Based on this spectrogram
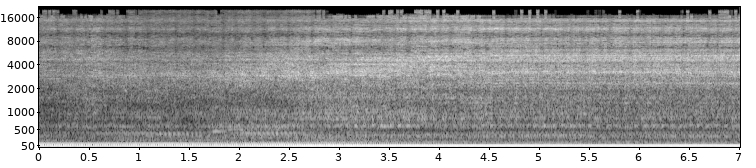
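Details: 2011 Bayliner 185 sterndrive, Copart project boat, flushed out with diesel: deep, steady idle with an even, regular beat, no knocking or rattling; runs smoothly. A slight whine is suspected to be power steering.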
